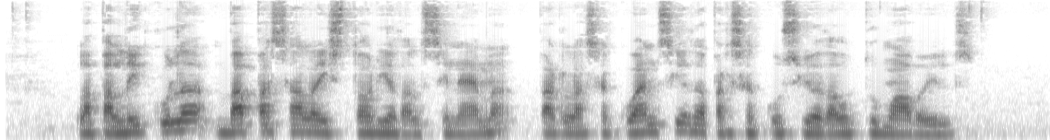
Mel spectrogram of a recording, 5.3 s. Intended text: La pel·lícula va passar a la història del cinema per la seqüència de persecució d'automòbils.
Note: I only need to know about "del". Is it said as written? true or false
true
